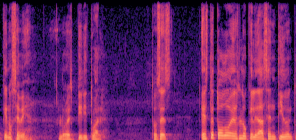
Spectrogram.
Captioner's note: speaking Spanish continues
